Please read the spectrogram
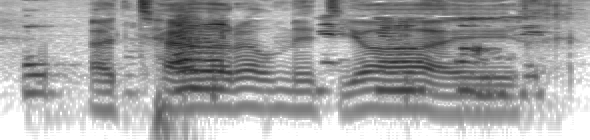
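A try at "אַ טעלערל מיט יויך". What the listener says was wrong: Yeah, good.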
